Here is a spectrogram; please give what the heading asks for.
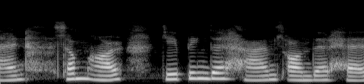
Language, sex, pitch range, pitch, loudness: English, female, 200-255 Hz, 215 Hz, -17 LUFS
